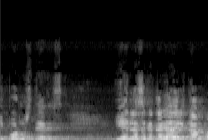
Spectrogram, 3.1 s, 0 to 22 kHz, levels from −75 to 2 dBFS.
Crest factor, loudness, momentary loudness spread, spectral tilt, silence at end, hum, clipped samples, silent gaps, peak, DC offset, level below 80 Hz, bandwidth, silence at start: 16 dB; -15 LUFS; 22 LU; -3.5 dB/octave; 0 s; none; under 0.1%; none; 0 dBFS; under 0.1%; -38 dBFS; 16 kHz; 0 s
